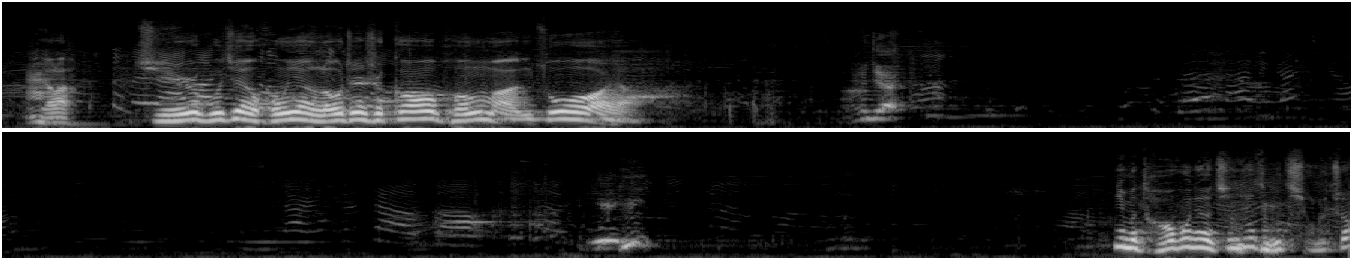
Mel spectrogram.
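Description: A woman speaks brightly and with animation.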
